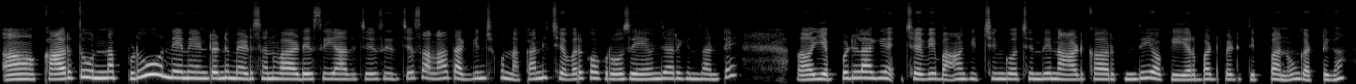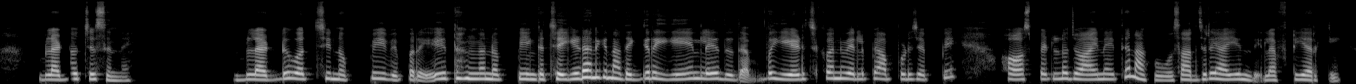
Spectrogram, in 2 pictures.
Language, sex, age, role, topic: Telugu, female, 30-34, guest, సమస్య ఎదురైనప్పుడు మీరు ముందుగా ఎవరికీ చెబుతారు?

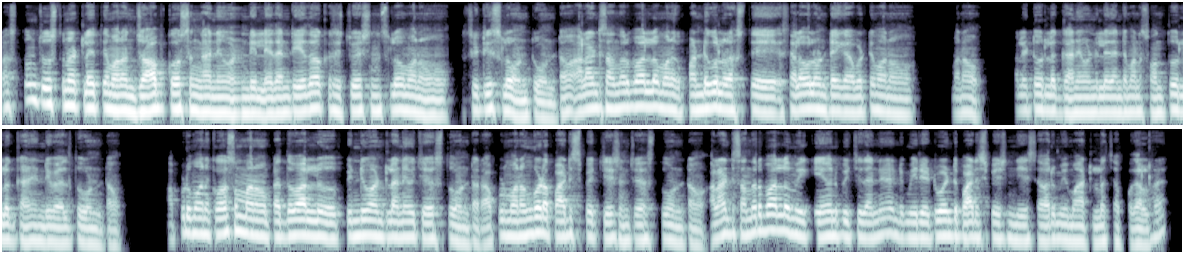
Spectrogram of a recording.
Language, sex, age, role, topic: Telugu, male, 20-24, host, మీ కుటుంబంలో పండుగలకే ప్రత్యేకంగా చేసే వంటకం ఏది?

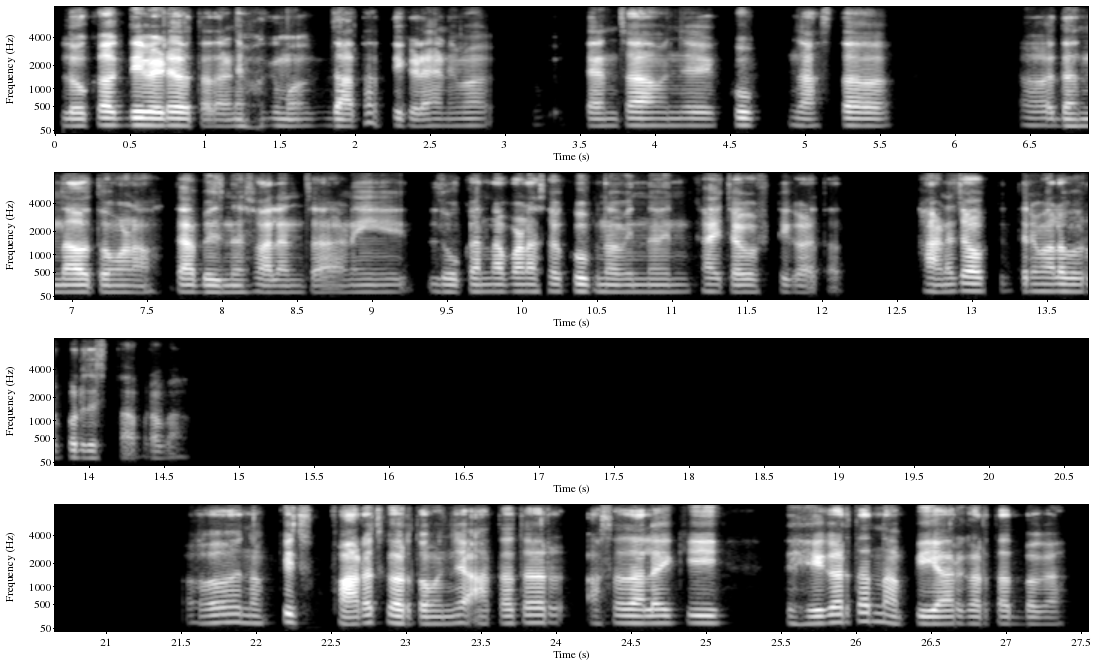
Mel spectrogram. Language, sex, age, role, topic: Marathi, male, 30-34, guest, सामाजिक माध्यमांवरील प्रभावकांचा प्रभाव तुला खऱ्या आयुष्यात कसा दिसतो?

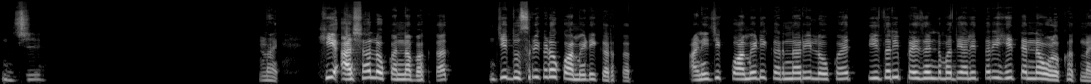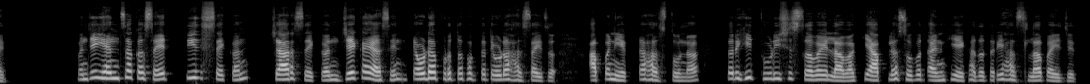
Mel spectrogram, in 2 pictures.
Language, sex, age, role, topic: Marathi, female, 30-34, guest, तुमच्या मते समुदायात सर्वात महत्त्वाचं मूल्य काय आहे?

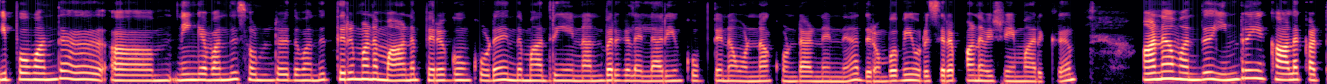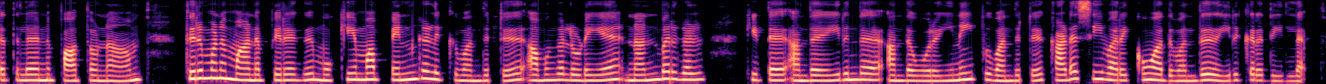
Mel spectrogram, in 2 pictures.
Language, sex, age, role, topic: Tamil, female, 35-39, host, பாரம்பரிய விழாக்களில் நண்பர்களுக்கிடையிலான தொடர்பை எப்படி வலுப்படுத்தலாம்?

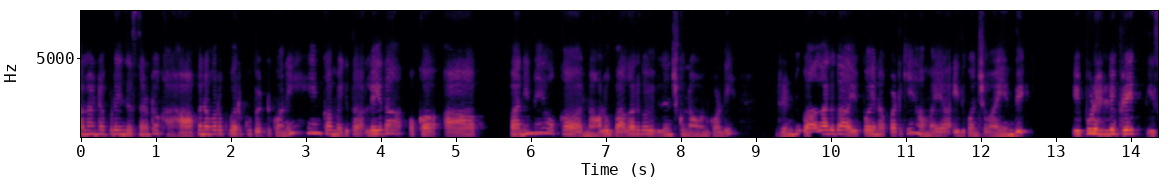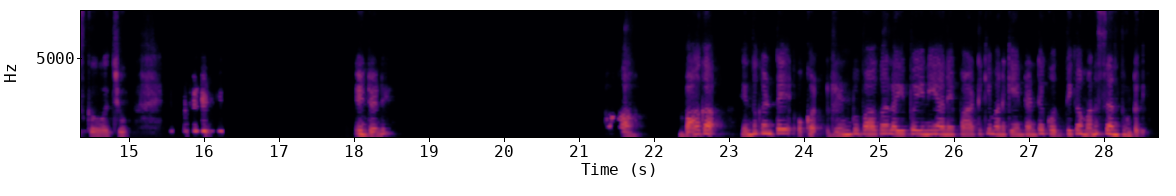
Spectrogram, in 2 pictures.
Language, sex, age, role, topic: Telugu, female, 35-39, guest, పని ఒత్తిడిని మీరు సాధారణంగా ఎలా తగ్గించుకుంటారు?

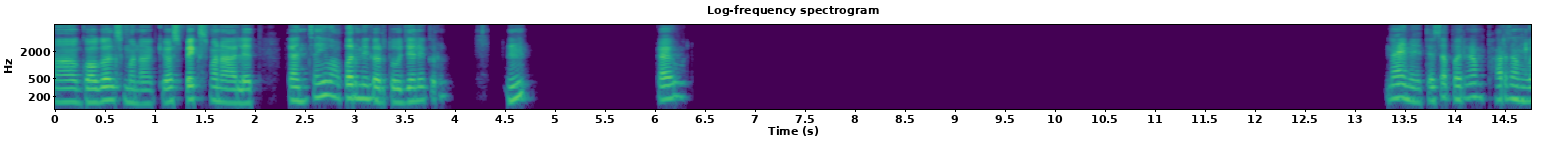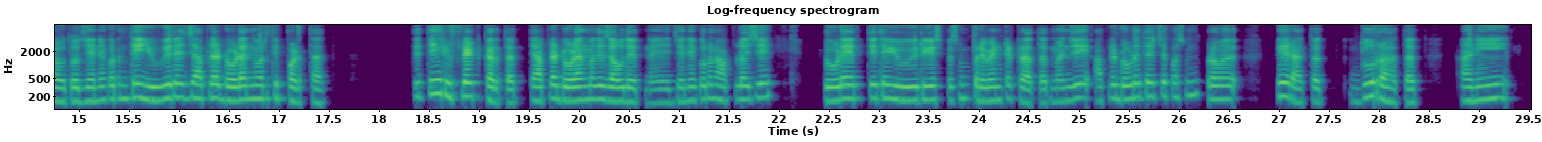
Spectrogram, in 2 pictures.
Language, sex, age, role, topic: Marathi, male, 20-24, guest, झोपण्यापूर्वी तुमची रोजची दिनचर्या काय असते?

